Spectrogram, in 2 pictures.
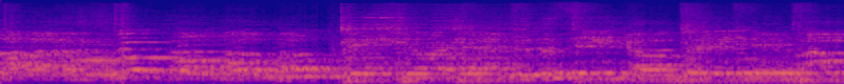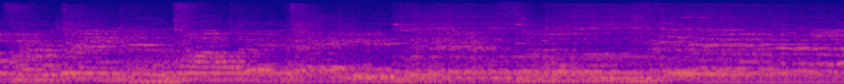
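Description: A small ensemble of mixed male and female voices singing together in harmony, with keyboard accompaniment; low sustained notes come in about two seconds in.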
